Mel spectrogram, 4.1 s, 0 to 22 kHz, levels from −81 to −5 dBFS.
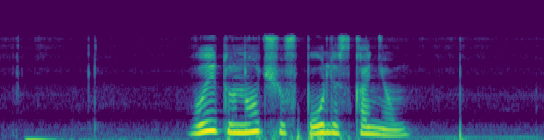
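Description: One channel of this speech recording arrives roughly 0.7 ms behind the other, and the two are summed to mono. The result is channel delay (comb filtering) from start to finish. Content common to both channels cancels where the offset equals half a cycle. The first notch sits near 700 Hz, with further notches near 2.1 kHz, 3.5 kHz and upward, spaced about 1.4 kHz apart. The voice sounds hollow and phasey, with a fixed coloration that never moves.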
